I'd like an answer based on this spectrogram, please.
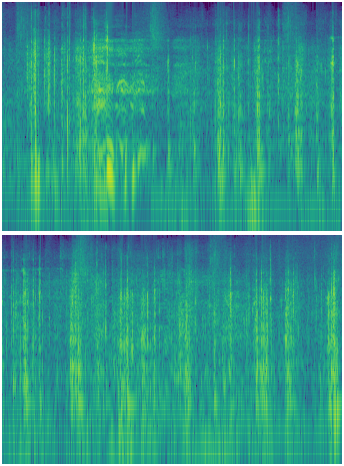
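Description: Running footsteps crunching over dry ground strewn with pine needles and twigs, an irregular beat of about two to three steps a second.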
